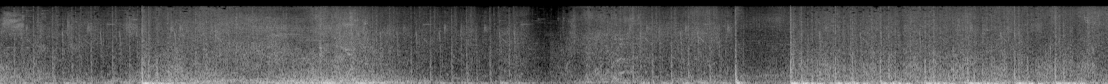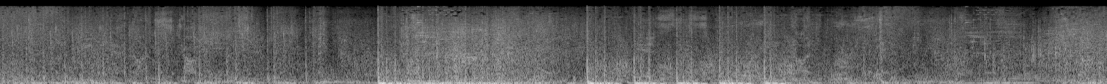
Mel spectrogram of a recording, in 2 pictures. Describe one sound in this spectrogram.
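Rifle fire crackles in rapid bursts.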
